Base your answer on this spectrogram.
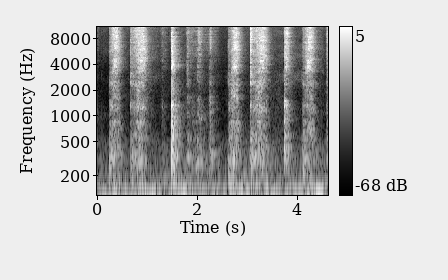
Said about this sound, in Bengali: তো এই যে সুজিটা দিয়ে দিয়েছি, এবার ভালো করে ফ্রাই করব।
